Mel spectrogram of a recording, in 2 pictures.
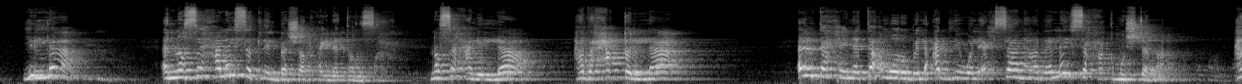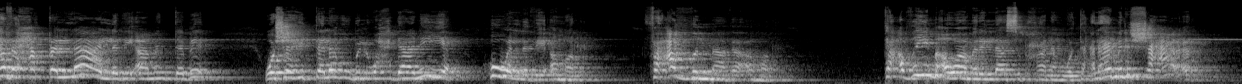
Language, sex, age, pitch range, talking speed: English, female, 40-59, 220-320 Hz, 100 wpm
